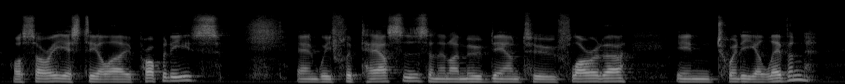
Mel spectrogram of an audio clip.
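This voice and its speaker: With an Australian accent, a man talks at a fairly slow pace, his medium pitch held in fairly even intonation. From Australia, Melbourne. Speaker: real estate broker. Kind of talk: self-introduction interview. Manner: halting, with fillers and self-corrections.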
